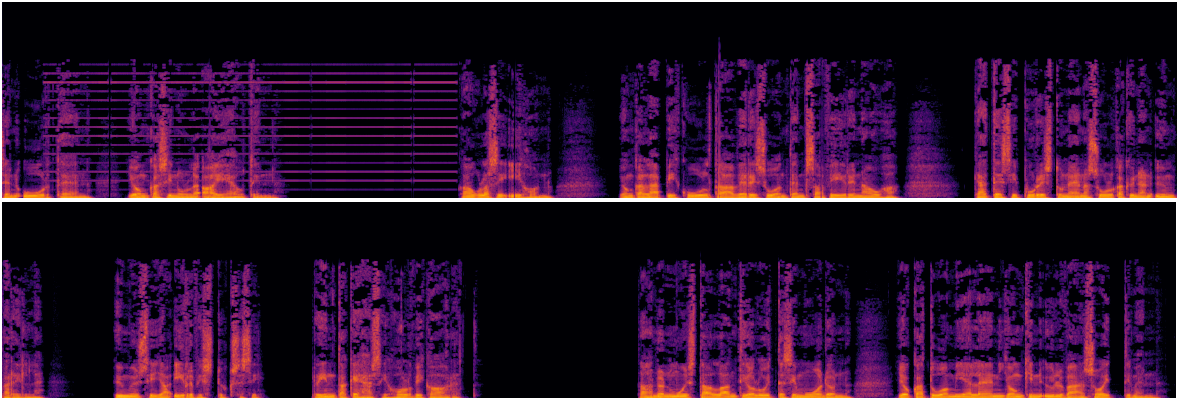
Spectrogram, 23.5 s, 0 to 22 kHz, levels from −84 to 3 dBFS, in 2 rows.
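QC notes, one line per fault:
0.41 to 4.55 s, USB whine: A fixed-pitch tone built on a 1 kHz fundamental, strongest at its 13 kHz harmonic and roughly 25 dB under the sound. The bus's 1 ms frame timing draws current in pulses that leak in through shared power or ground.
1.07, 2.07, 3.08, 4.10, 5.12, 6.14, 7.17 and 8.18 s, gap between stream segments: Hard-edged silent holes of about 8 to 26 ms recur once per second, matching 1.0 s segments whose timestamps leave gaps that the player fills with silence. No audio is lost.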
